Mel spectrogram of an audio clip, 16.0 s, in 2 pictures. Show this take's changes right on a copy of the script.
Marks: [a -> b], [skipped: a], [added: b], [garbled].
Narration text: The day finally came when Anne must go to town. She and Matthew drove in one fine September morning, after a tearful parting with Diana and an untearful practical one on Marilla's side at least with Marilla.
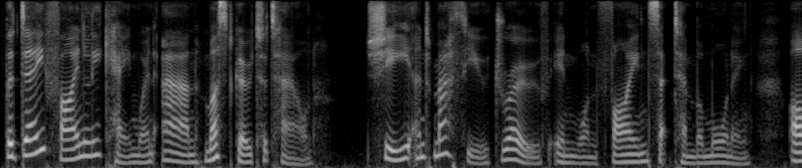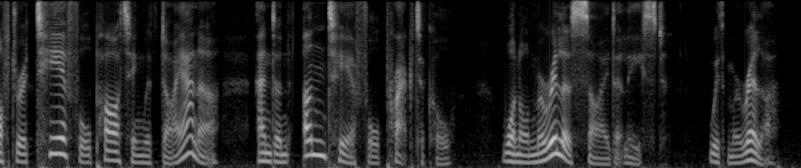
The day finally came when Anne must go to town. She and Matthew drove in one fine September morning, after a tearful parting with Diana and an untearful practical one on Marilla's side at least with Marilla.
